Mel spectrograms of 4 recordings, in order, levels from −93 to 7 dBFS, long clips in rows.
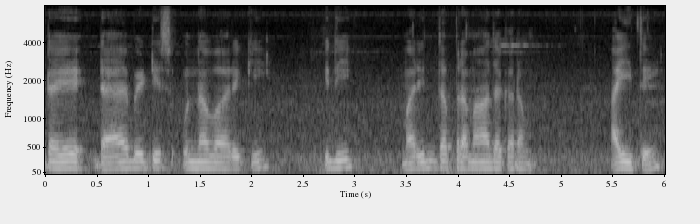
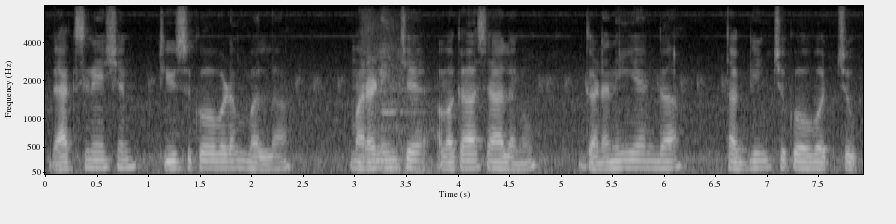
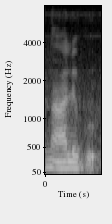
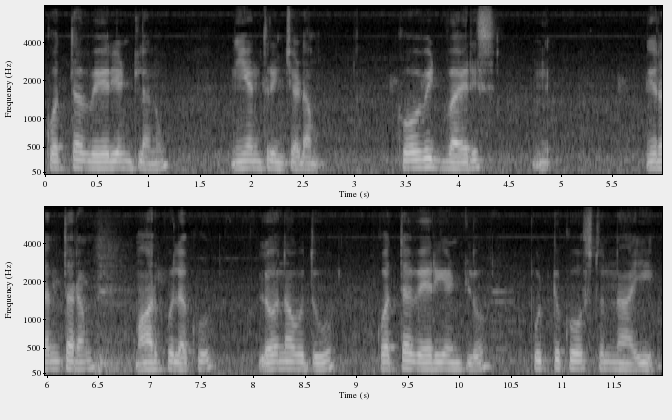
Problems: none marked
